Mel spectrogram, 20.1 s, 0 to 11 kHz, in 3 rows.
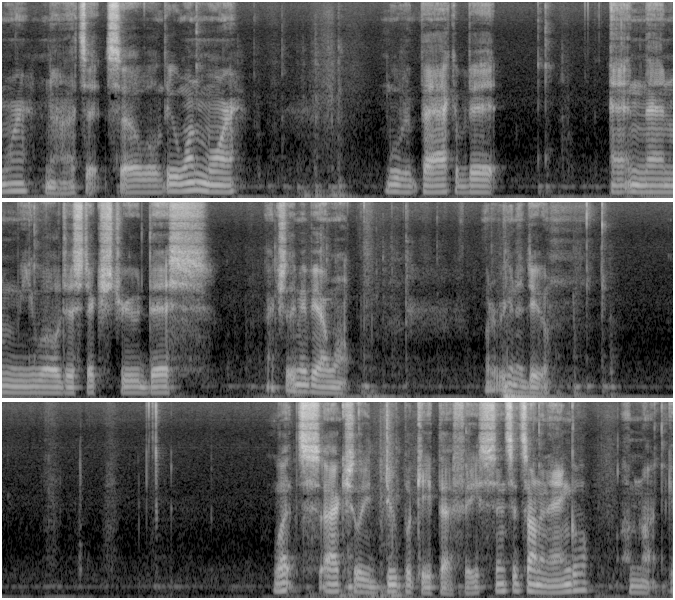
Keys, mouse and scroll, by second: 1.9 click, 3.0 g, 6.1 click, 16.8 shift+d, 17.1 g.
